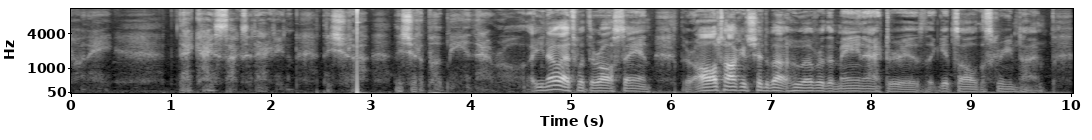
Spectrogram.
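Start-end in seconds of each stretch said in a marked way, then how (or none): 0.2-4.7 unvoiced, gossiping whisper. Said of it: "are you just whispering".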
